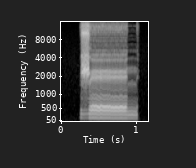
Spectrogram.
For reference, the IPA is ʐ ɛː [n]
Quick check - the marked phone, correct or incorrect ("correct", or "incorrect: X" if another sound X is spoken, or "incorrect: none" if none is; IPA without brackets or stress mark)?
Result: correct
